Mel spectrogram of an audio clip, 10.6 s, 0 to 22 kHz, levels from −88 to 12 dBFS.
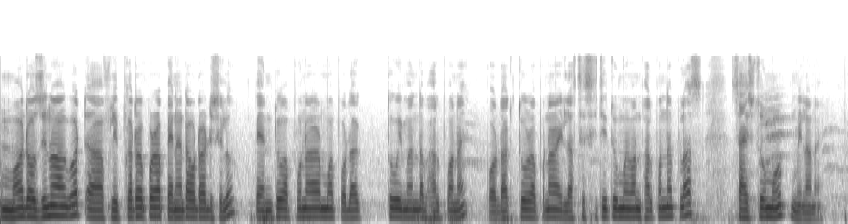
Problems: background sounds at intervals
